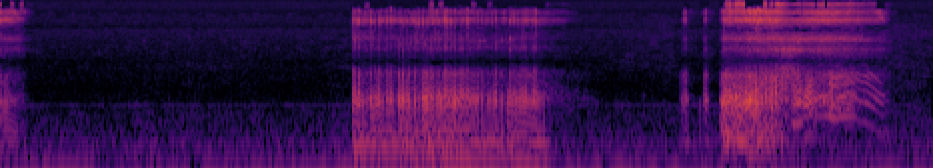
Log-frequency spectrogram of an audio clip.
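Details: Snoring pug, a flat-faced dog: two loud rattling snores with quiet breathing between them, faint hum in the background.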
